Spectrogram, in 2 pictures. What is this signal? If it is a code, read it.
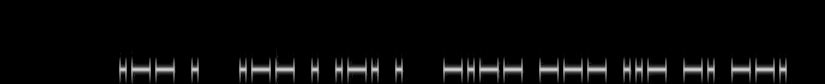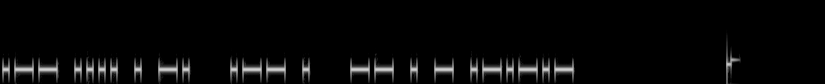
Morse code, heard as a keyed tone, about 21 wpm, 700 Hz. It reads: WE WERE YOUNG WHEN WE MET.
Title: Sentences with 2-Word Phrases - 20wpm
